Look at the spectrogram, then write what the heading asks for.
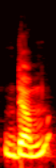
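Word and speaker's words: dumb: यू एम बी डम आप यहां पर देखिए ये चारों ही स्पेलिंग्स में हमारे लास्ट में बी तो पुट अप किया गया है बट जब हम इसे प्रोनाउंस में रख रहे हैं तो इस इन सभी में हम बी को कहीं भी प्रोनाउंस नहीं कर रहे हैं।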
